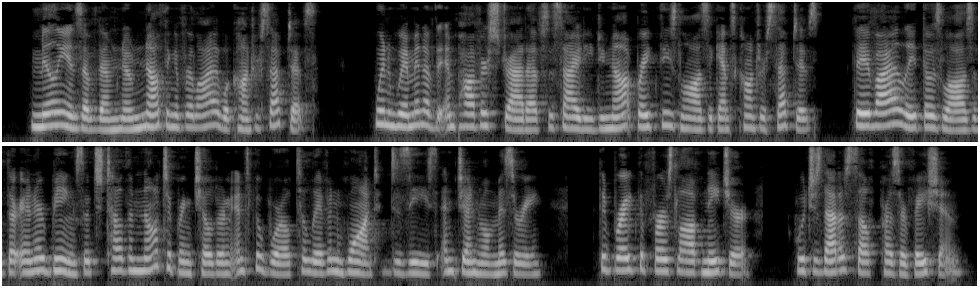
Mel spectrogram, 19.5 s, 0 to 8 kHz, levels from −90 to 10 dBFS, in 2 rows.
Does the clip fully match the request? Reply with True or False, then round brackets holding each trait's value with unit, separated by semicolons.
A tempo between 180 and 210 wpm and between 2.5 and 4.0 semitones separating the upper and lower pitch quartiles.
True (190 wpm; 3.3 semitones)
